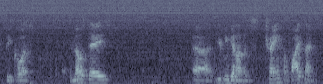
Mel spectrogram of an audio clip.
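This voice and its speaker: Monotone, flat intonation in a New York accent at a fairly slow pace, with long, frequent pauses and audible room echo. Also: man. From New York, Queens. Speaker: elderly relative telling family history. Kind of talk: family oral history interview. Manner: halting.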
